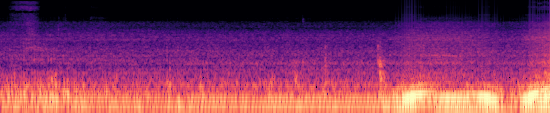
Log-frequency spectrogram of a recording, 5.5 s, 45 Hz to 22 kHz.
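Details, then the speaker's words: Lexus GX 470 V8 with newly installed Magnaflow overland exhaust replacing OEM: deep burbling idle then three quick blips swelling and dropping cleanly, noise mostly from the engine itself; healthy. "woo damn this thing sounds great most of the noise you hear is coming from the actual engine itself but no this thing sounds great"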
